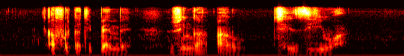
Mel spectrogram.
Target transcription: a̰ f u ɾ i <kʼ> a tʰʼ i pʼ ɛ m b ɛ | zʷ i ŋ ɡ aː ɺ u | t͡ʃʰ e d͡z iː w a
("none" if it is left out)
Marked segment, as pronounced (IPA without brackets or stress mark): kʼ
